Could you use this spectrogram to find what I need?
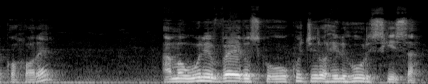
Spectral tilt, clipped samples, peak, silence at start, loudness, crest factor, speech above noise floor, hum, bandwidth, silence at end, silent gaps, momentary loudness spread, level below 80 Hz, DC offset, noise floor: -7 dB/octave; under 0.1%; 0 dBFS; 0 s; -13 LUFS; 14 dB; 24 dB; none; 9.4 kHz; 0.05 s; none; 13 LU; -40 dBFS; under 0.1%; -37 dBFS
